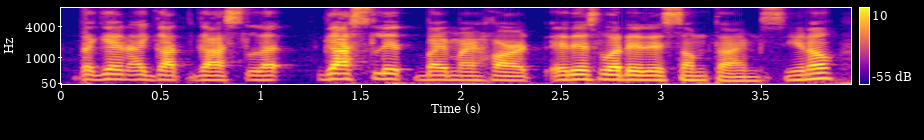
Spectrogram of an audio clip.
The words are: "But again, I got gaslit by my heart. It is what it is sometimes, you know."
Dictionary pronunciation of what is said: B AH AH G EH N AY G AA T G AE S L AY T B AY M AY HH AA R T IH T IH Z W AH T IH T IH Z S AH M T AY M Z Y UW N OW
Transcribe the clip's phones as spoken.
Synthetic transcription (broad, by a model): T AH AH G EH N AY G AA T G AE S L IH T B AY M AY HH AA R T IH T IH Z W AH T IH T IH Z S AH M T AY M S Y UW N OW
